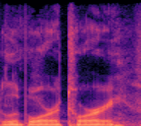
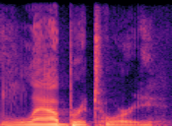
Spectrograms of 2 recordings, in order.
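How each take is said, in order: First: Laboratory said la-BOR-a-tory, stress on BOR; laboratory with the British-style BOR stress; pronunciation of laboratory. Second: Laboratory said LAB-ra-tory, stress on LAB, slowly; slow laboratory stressed on the first syllable LAB; pronunciation of laboratory. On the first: Real, not acted. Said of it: "I don't like the way you say labo". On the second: Shown as a demonstration. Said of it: "It's laboratory".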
